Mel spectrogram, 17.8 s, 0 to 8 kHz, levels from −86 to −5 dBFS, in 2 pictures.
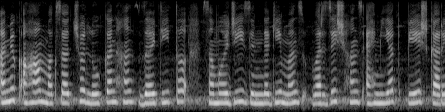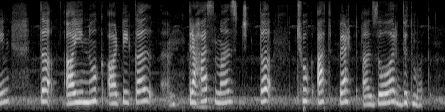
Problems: none marked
